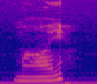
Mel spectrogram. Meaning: 1. house, dwelling 2. farmhouse, farmstead, farm and its buildings 3. house, home
- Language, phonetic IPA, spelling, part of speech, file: Latvian, [ˈmāːja], māja, noun, Lv-māja.oga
